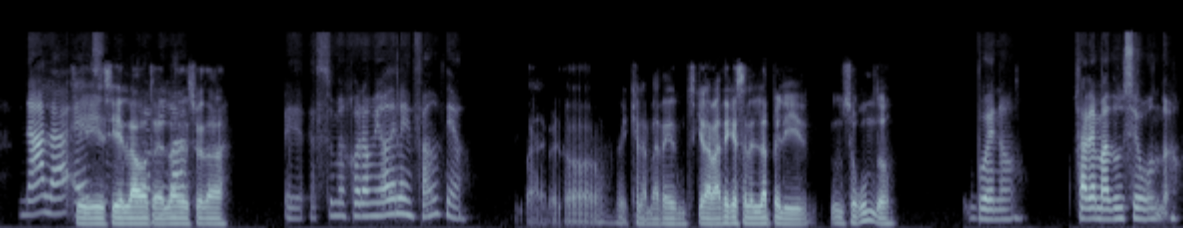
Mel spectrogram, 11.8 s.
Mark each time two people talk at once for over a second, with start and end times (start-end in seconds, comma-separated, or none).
0.7-2.0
